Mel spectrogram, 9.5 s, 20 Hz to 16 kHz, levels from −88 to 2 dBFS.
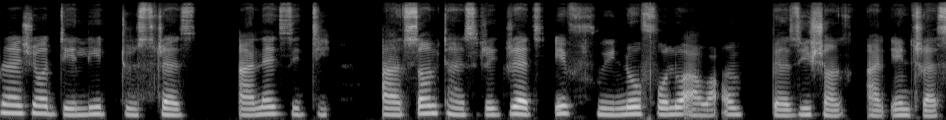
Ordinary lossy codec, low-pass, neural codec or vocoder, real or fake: none; 14.4 kHz; codec, 44.1 kHz, 7.8 kbps, Pupu-Codec; fake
